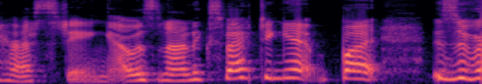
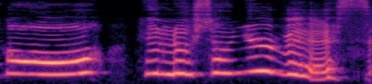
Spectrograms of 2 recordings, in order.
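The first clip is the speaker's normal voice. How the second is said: much higher, sudden worried gasp; surprised concern; 11 semitones higher, 4 dB louder than usual. Retold or imitated. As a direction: blurt it out high, surprised and worried. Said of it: "I was just like".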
